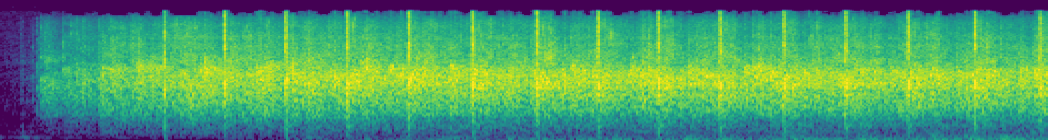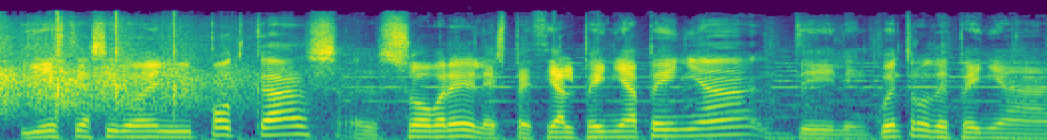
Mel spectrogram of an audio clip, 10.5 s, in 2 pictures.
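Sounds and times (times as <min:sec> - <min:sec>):
audience applause: 0:00.0 - 0:07.0
speech: 0:05.3 - 0:10.4.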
